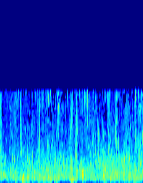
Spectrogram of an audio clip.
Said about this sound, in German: Das Geräusch von klarem Quellwasser maskiert Lärm am besten und mit zusätzlichen visuellen Attributen versehen, sollte die Ablenkung perfekt gelingen.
